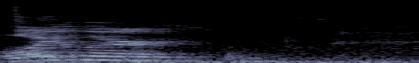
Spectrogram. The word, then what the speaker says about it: Euler: And people always mispronounce this name. But Euler, literally like a demigod mathematician.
